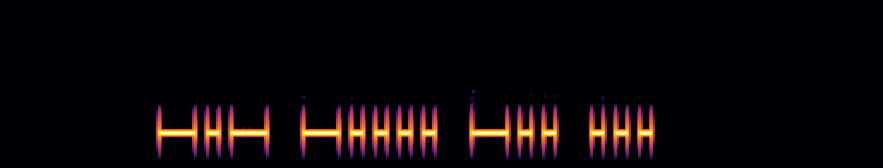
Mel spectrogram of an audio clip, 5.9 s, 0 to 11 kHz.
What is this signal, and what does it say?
Morse code, heard as a keyed tone, about 15 wpm, 700 Hz. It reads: K6DS
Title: USA Call Signs - 4 Characters - 3x Character Spacing - 15wpm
